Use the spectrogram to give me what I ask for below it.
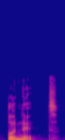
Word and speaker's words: honnête: So remember, H doesn't exist. Honnête. Horrifié.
